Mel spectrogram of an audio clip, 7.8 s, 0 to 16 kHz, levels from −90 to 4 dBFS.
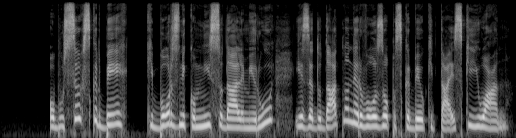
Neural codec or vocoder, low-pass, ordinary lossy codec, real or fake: none; 14.4 kHz; none; real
